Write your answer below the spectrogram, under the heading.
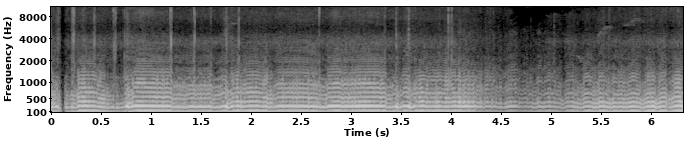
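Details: European hornet (Vespa crabro) buzzing at a feeding place: a deep, steady drone with strong overtones and gentle pitch wavering, briefly faltering near the end.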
